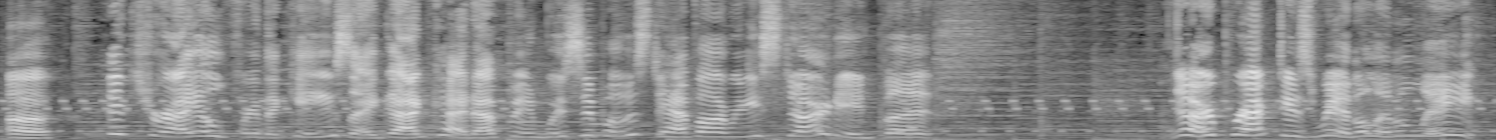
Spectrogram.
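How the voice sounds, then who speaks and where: A woman acts out a naive, flustered young guy in a game. The voice is extremely high and very animated, over loud music. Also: moderate pace. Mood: sheepish.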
